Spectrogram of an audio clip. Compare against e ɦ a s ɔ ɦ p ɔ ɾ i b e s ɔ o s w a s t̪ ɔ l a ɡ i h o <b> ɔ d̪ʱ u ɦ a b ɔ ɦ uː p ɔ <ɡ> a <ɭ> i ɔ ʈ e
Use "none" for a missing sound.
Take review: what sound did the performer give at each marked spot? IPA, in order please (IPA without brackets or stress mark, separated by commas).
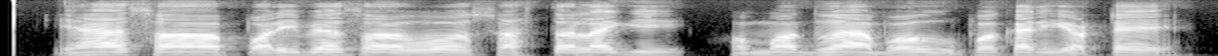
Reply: m, k, ɾ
